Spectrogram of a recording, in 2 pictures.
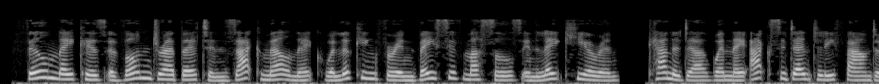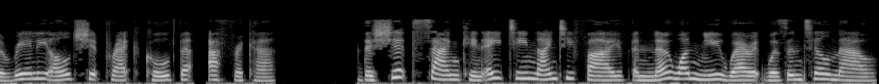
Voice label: Upper Intermediate SLOW Reading, English; English Newsroom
